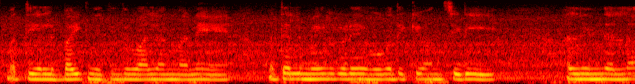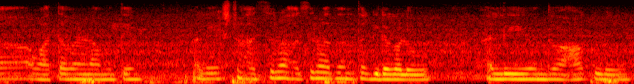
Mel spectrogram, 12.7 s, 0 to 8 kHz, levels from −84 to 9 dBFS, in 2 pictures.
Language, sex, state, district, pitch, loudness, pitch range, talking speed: Kannada, female, Karnataka, Gulbarga, 185 Hz, -27 LUFS, 180-190 Hz, 125 wpm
